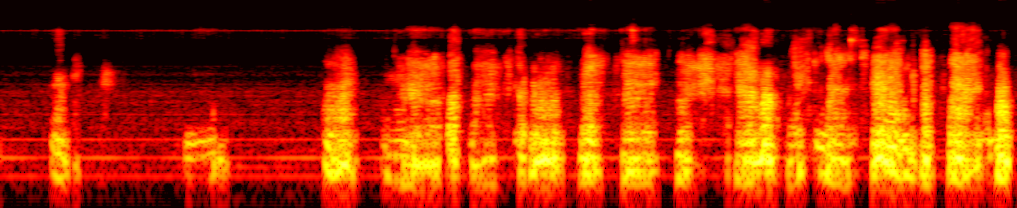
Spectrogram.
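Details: Pet dachshund running circles around another dachshund, growling, barking and grumbling in play; a few soft growls, then a fast run of loud harsh growl-barks, roughly one every half second.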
